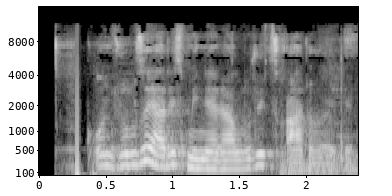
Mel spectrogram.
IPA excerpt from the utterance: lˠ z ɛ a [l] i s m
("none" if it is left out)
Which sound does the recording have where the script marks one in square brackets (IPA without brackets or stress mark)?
ɾ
